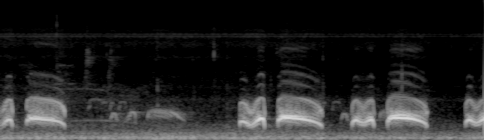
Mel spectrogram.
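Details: Wild spotted dove trained as a decoy on the ground, cooing often: low two-part phrases of a quick wavering note and a longer steady coo, with a softer faint coo in a pause between them.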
